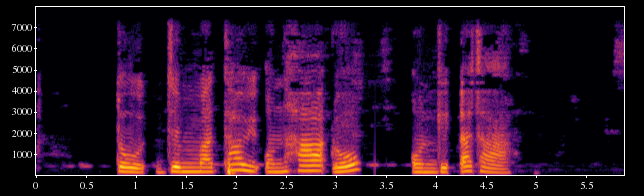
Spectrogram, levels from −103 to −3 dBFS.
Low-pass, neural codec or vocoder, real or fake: 7.2 kHz; none; real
